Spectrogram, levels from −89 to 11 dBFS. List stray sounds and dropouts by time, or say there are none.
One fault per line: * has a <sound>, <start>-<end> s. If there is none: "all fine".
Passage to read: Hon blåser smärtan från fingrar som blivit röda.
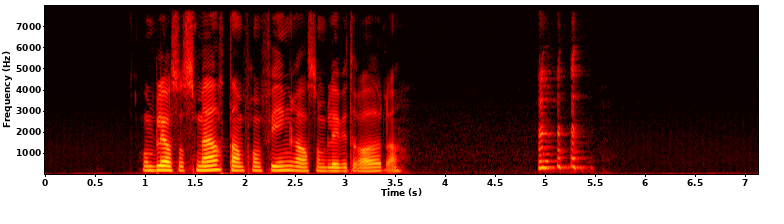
* has a laugh, 4.9-5.5 s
